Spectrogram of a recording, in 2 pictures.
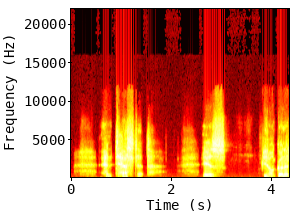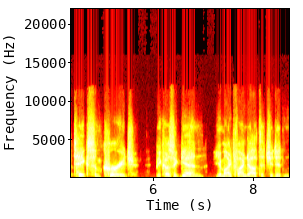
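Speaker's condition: No condition

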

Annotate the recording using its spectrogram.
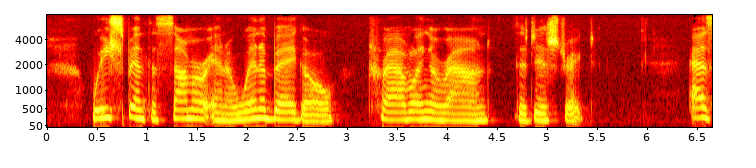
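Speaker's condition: No condition

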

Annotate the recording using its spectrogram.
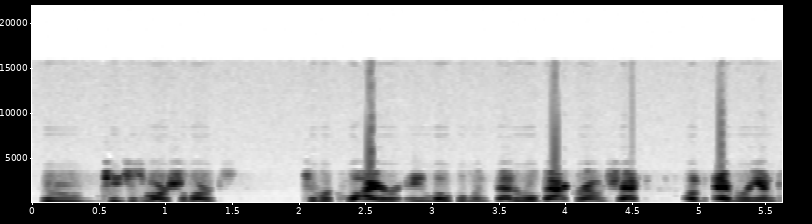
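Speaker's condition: Cleft lip and palate; many surgeries as a child

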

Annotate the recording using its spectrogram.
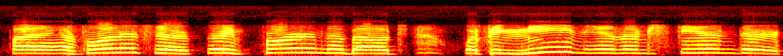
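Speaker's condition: Cerebral palsy; speech affected by cerebral palsy

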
